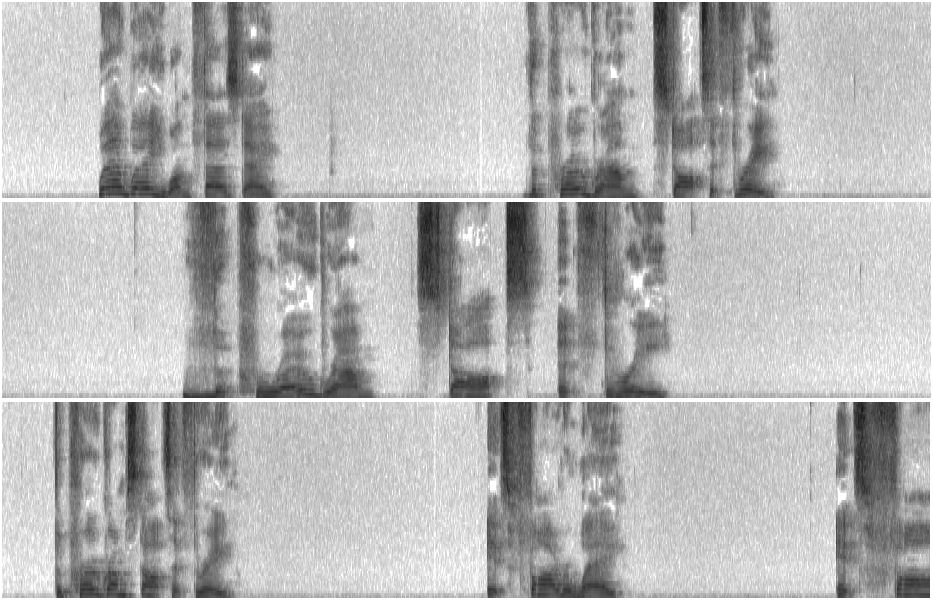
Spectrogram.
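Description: A young woman speaks clearly and slowly into a close microphone, pausing between phrases.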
